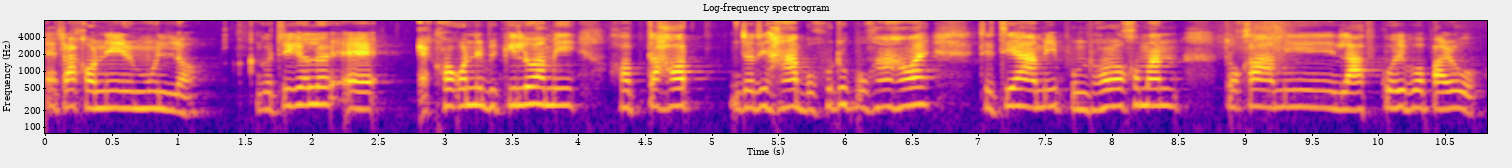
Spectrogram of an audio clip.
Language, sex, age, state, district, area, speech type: Assamese, female, 30-45, Assam, Sivasagar, rural, spontaneous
